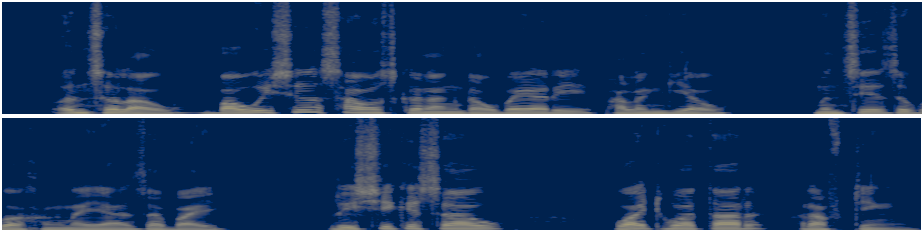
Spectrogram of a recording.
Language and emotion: Bodo, neutral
